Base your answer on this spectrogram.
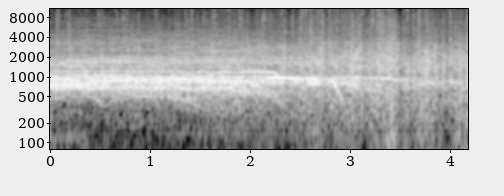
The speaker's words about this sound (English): Just give us a cheer if you're a supporter of Amnesty International.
